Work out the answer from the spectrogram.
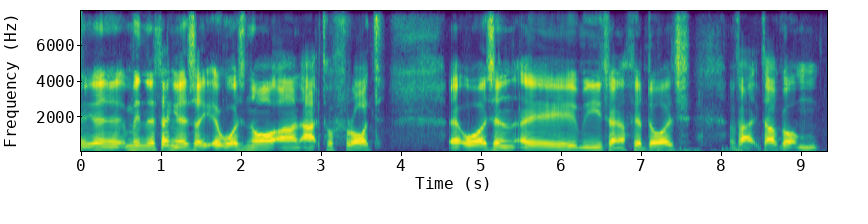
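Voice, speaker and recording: Slow-talking Scottish man, rambling. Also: medium pitch, darkish tone, clean tone. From Scotland. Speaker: vlogger. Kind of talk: rambling casual monologue, telling an anecdote.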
